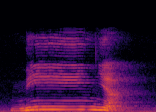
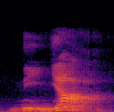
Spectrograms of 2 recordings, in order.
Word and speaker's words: niña: Niña, dos sílabas. Hermano, tres sílabas. Y televisión, cuatro sílabas. The strong syllable is marked in red. This is sílaba tónica. We don't say niña, we say niña.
